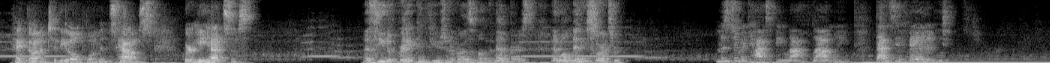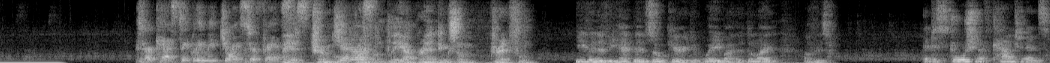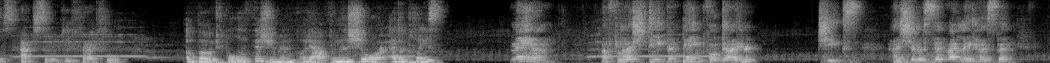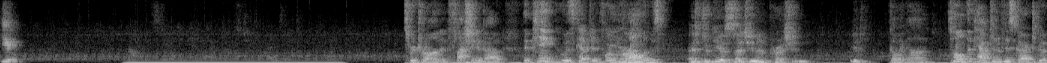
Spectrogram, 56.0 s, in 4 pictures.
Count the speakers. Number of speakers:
nine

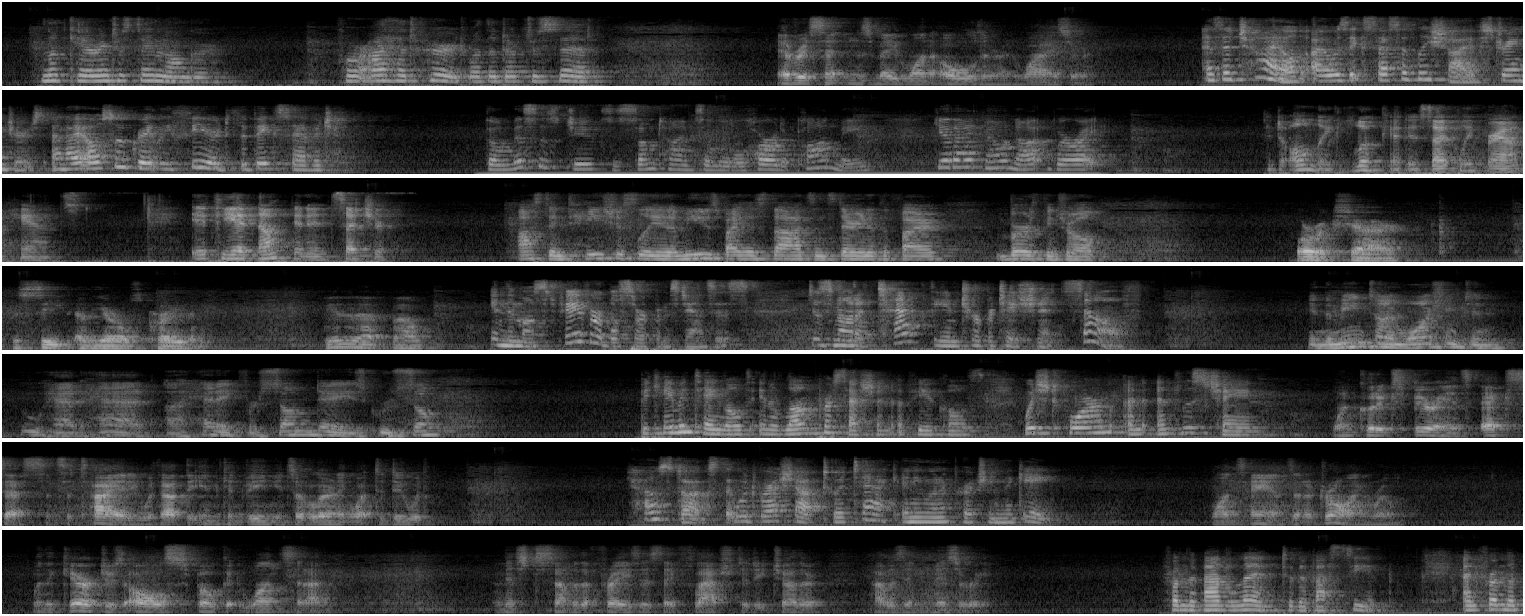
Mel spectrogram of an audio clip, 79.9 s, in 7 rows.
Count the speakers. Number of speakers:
ten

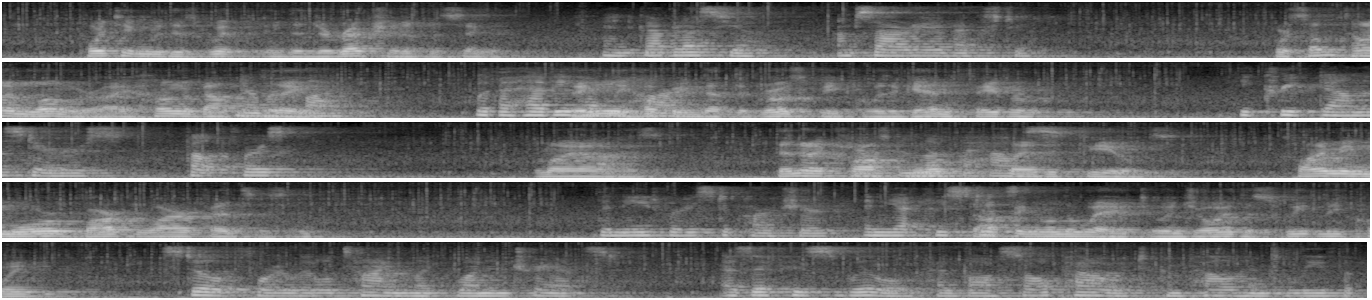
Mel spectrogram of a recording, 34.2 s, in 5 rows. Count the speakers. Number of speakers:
two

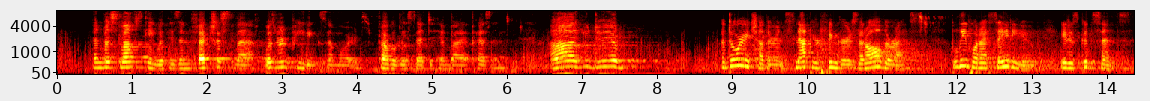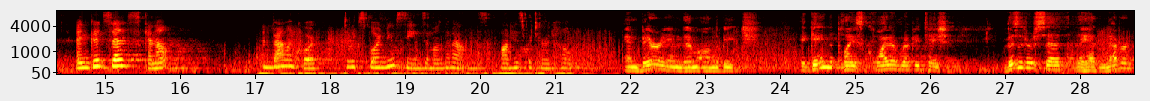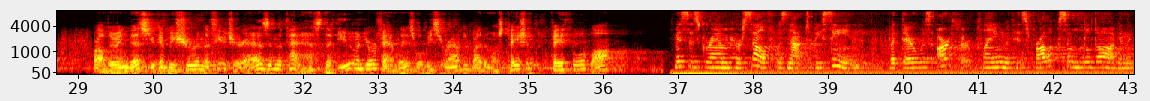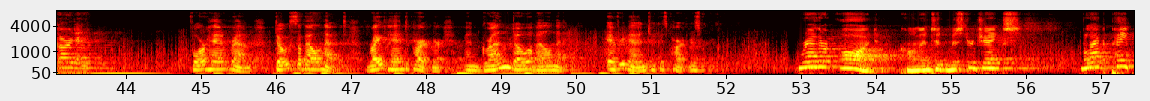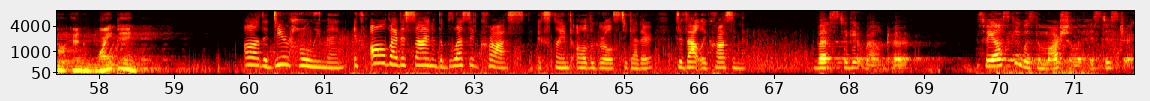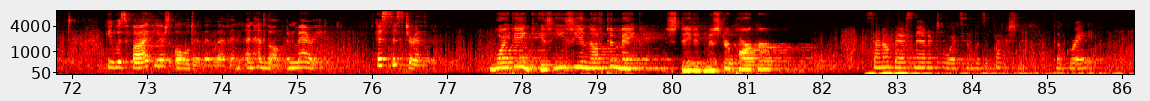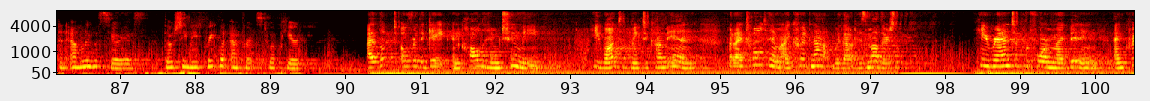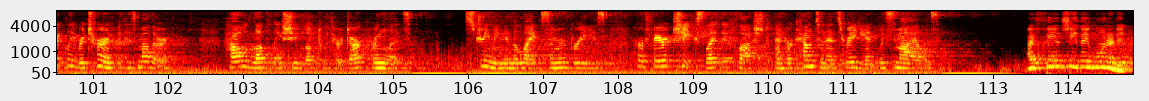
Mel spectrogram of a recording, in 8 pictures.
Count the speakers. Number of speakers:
nine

